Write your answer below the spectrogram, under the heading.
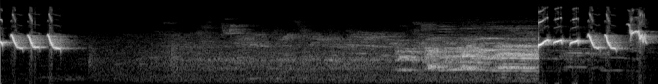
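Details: Lure song of an orange-headed thrush, delivered loud and insistent to make other birds join in: short bursts of steep falling whistles open and close the passage, with a stretch of softer distant bird chatter between them.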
